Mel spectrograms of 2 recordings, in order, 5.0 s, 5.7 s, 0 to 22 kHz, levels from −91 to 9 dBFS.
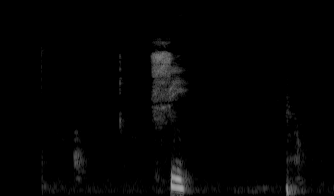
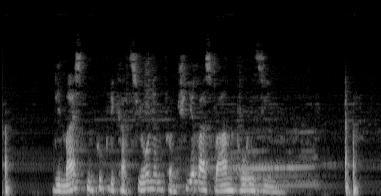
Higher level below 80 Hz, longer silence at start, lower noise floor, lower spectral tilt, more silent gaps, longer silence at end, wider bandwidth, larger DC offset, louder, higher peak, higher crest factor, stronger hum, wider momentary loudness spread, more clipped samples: second, -70 dBFS vs -50 dBFS; first, 2.25 s vs 0.05 s; first, -85 dBFS vs -65 dBFS; second, -5 dB/octave vs -7.5 dB/octave; neither; first, 0.65 s vs 0.35 s; first, 9.6 kHz vs 7.4 kHz; neither; second, -36 LUFS vs -28 LUFS; second, -20 dBFS vs -10 dBFS; about the same, 22 dB vs 18 dB; neither; first, 21 LU vs 13 LU; neither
